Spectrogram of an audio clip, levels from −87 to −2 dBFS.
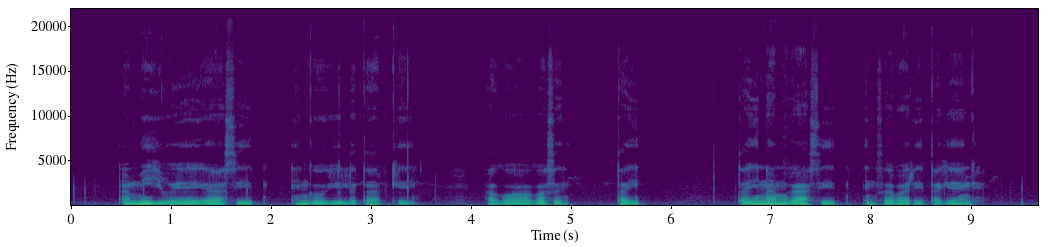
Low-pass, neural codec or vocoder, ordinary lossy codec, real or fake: none; vocoder, 44.1 kHz, 128 mel bands every 256 samples, BigVGAN v2; none; fake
